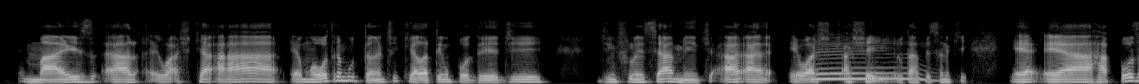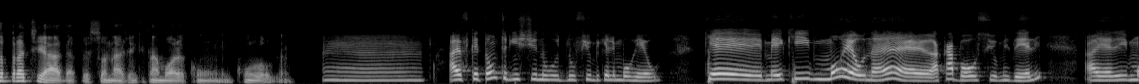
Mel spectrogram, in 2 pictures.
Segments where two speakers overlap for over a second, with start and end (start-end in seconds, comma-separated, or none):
8.1-9.5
